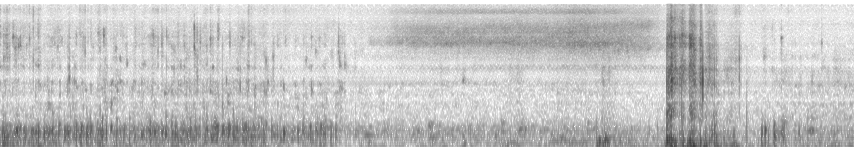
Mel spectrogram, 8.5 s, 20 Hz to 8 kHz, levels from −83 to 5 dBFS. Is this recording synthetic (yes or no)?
yes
